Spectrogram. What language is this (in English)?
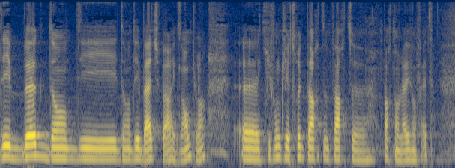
French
